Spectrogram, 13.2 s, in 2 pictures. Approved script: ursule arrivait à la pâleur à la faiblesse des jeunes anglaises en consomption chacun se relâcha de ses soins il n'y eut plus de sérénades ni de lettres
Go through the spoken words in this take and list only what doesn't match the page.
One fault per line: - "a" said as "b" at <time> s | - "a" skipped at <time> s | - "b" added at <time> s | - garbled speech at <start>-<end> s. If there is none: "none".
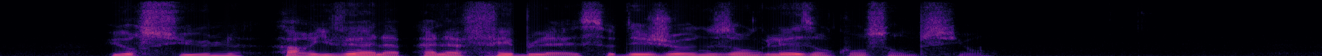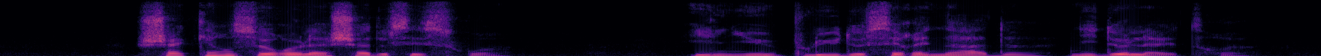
- "pâleur" skipped at 2.0 s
